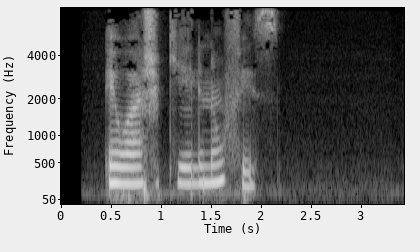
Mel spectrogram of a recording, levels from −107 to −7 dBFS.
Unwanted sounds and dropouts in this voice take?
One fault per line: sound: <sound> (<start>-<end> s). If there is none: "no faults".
no faults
